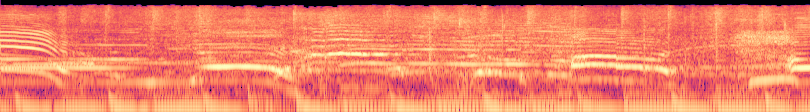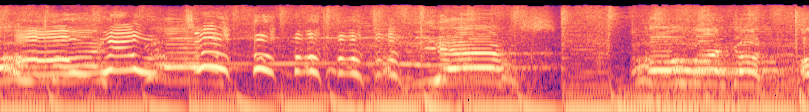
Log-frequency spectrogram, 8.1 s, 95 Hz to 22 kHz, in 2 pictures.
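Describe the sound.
A family erupts in loud, excited cheering and whooping, overlapping shouts and high yells sustained throughout, celebrating after a boarding card scan wins them £10,000.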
